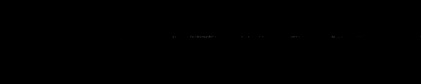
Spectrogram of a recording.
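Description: Near silence: room tone, with a faint tick about a second in and a faint high hiss from a little before halfway.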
